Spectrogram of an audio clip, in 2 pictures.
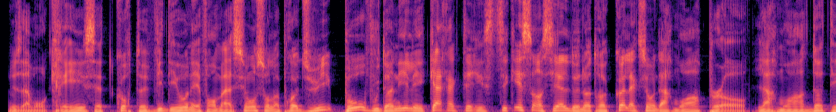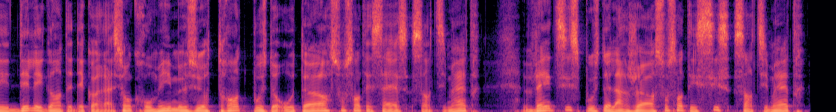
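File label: French Canada, male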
